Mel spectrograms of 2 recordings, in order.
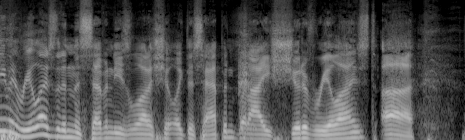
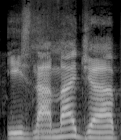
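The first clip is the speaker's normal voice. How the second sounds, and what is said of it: Put-on accent for a TV catchphrase. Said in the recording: “I'm sorry I'm doing that accent.”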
